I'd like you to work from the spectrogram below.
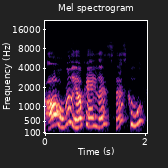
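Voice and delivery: high-pitched mock-casual reply; imitating a guy acting cool; acted feigned nonchalance. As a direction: play it high, as if unbothered. Voicing character's put-on nonchalant reaction.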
